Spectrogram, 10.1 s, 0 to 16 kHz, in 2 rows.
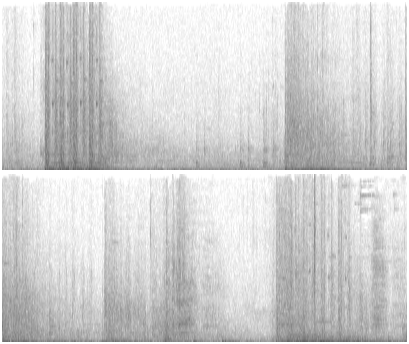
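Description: Gunfire in Call of Duty: Modern Warfare 3 multiplayer: dense bursts of rapid automatic shots and blasts come in loud waves, with brief lulls between volleys.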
